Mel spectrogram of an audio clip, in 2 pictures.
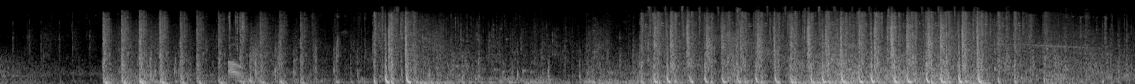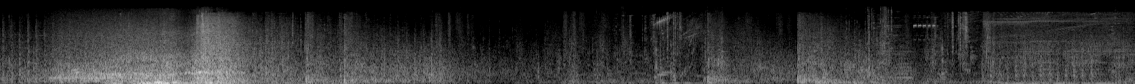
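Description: Gunshots fire in quick, rapid bursts.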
